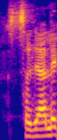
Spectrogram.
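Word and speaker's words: Szalay: ठीक है, ये स्पेलिंग पर मत जाइएगा, स्पेलिंग पर मत जाइएगा, ठीक है, नाम में आप ध्यान रखिए, ये पूछा जा सकता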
